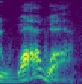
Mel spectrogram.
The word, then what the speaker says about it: Wawa: say wah wah right if you put any consonant in front of AWA you're gonna get a sound that rhymes with tawa not not tawa not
